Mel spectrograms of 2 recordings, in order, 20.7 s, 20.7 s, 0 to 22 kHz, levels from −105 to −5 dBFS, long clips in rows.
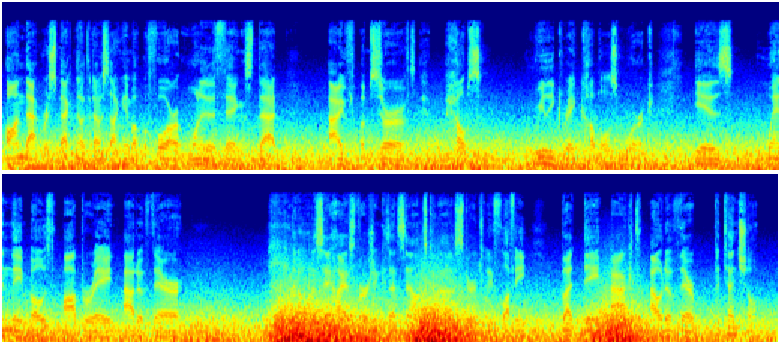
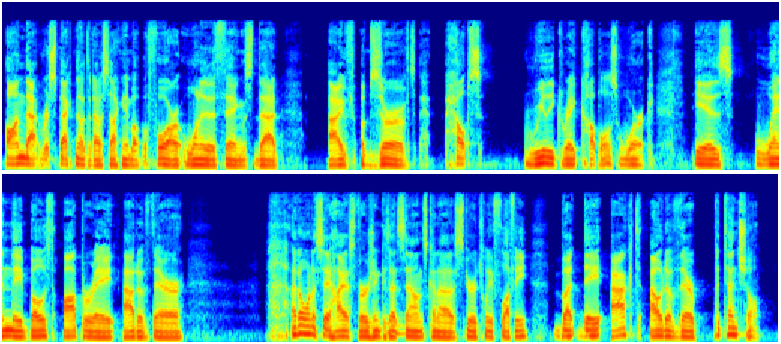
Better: second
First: wind noise on the microphone; heavy; 3 dB above the speech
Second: none

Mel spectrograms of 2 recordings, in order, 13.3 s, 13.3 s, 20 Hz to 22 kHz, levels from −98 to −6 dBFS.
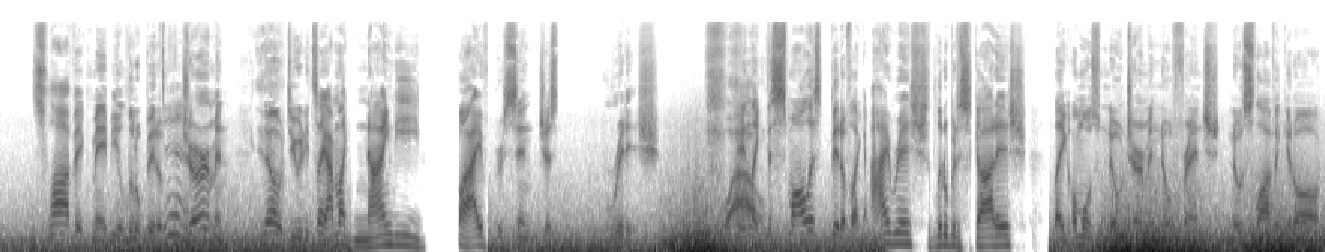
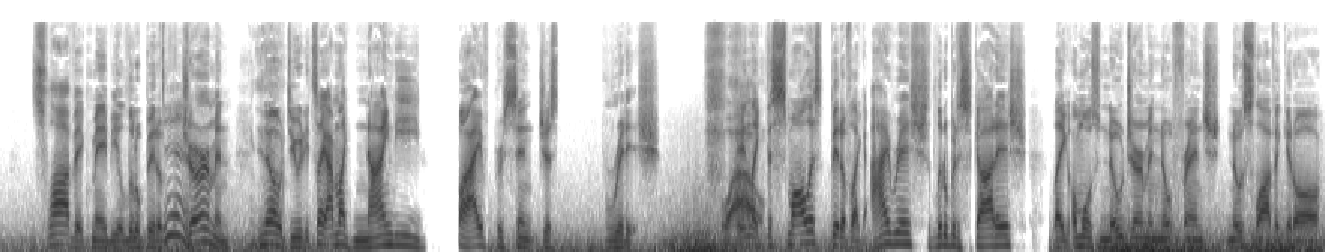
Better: second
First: wind noise on the microphone; heavy; until 3.5 s, from 5 to 9 s and from 11 s on; 2 dB below the speech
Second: wind noise on the microphone; occasional gusts; until 3.5 s, from 5 to 9 s and from 11 s on; 15 dB below the speech

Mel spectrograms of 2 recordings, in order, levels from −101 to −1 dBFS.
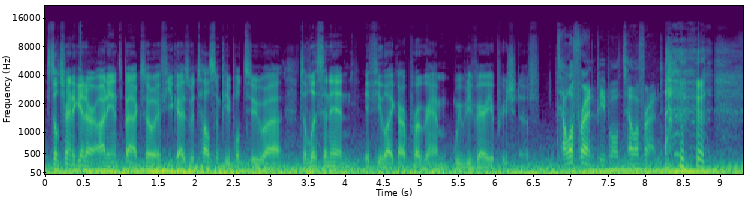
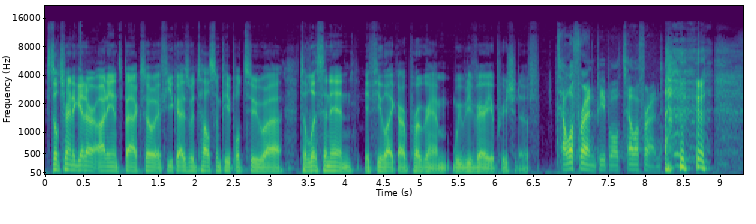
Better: second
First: low rumble; noticeable; throughout; 10 dB below the speech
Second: none

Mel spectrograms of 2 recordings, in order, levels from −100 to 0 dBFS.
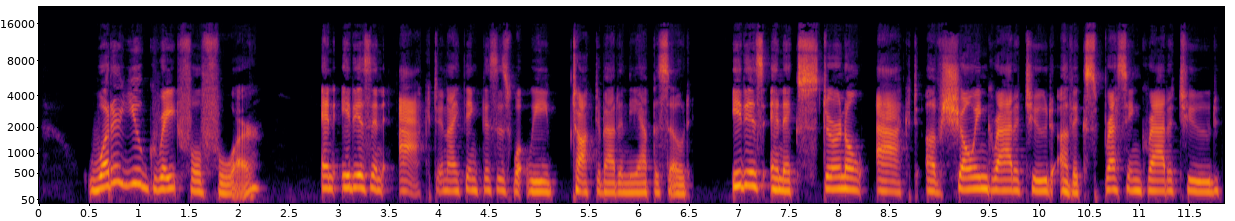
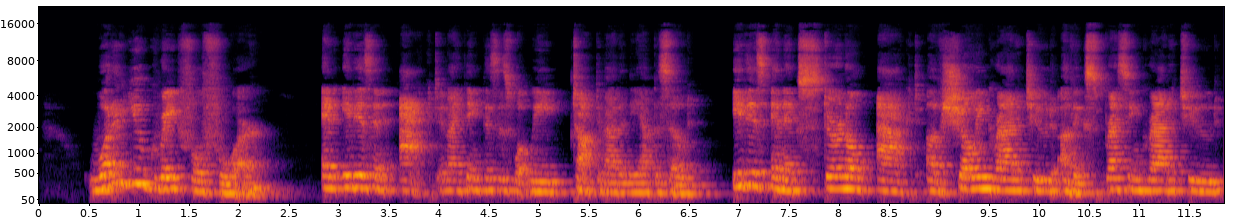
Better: first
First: none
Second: off-mic speech; far // room echo; slight; dies away in 0.4 s

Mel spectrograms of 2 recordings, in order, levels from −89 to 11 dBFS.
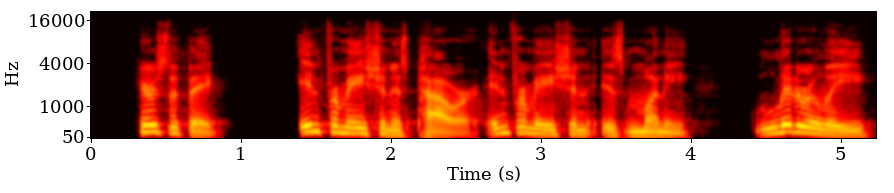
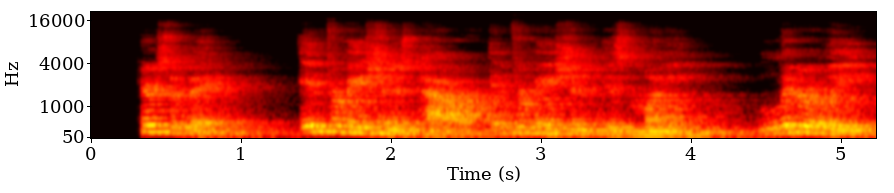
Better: first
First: none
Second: off-mic speech; far // room echo; noticeable; dies away in 1.1 s

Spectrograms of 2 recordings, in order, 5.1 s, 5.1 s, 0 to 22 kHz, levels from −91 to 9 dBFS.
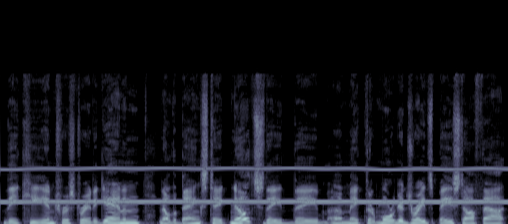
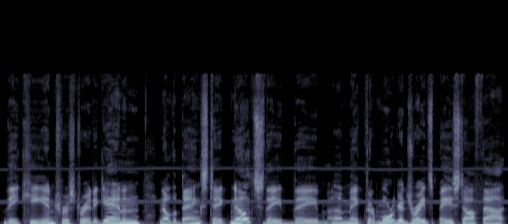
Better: second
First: high-pitched whine; loud; throughout; 2 kHz, 8 dB below the speech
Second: high-pitched whine; faint; throughout; 2 kHz, 35 dB below the speech

